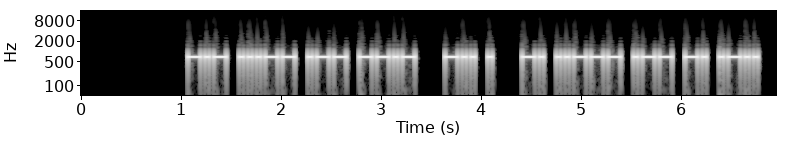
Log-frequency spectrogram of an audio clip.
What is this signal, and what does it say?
Morse code, heard as a keyed tone, about 28 wpm, 700 Hz. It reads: K3WQ DE N2WNL
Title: USA Callsign DE Callsign 28wpm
